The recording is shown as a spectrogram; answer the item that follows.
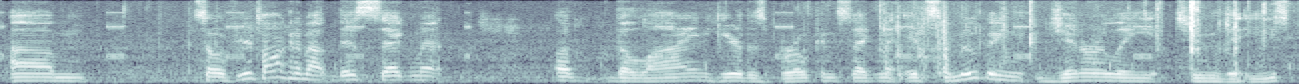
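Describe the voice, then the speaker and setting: A man's voice: medium pitch, expressive, moderate pace, background noise. A man ad-libbing live severe weather commentary as a streamer, with a stop-start, hesitant delivery as he reads the situation. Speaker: live weather streamer giving storm coverage.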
